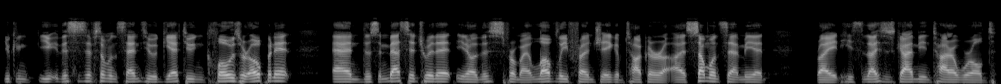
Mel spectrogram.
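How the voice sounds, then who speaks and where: Man, livestream demo presenter: crisp, bright tone, self-mocking jokester, dry close mic. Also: medium pitch, steady tone, fast, dry recording. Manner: joking, self-mocking, laughs often; chatty with many fillers and restarts. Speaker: developer presenting his project.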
